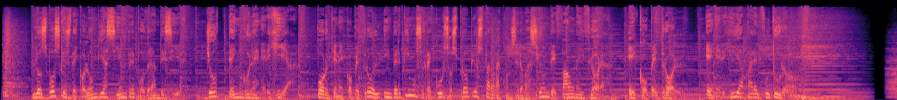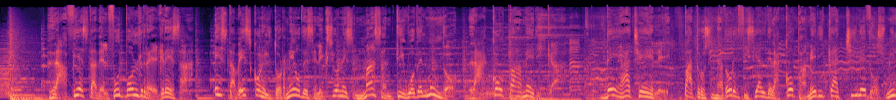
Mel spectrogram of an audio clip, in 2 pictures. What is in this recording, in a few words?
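male, Colombian Spanish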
